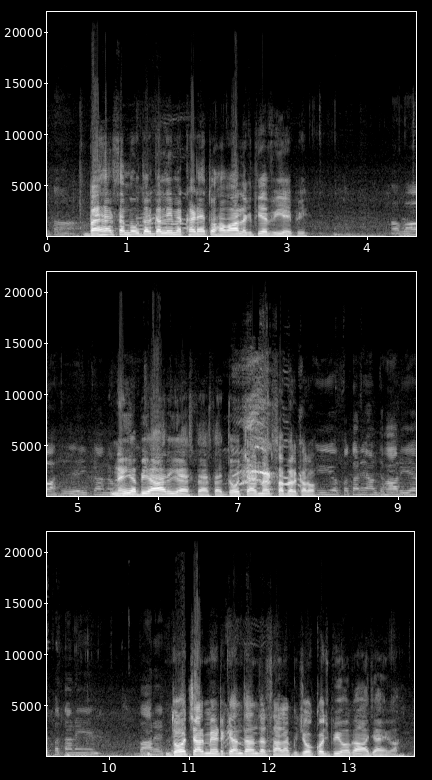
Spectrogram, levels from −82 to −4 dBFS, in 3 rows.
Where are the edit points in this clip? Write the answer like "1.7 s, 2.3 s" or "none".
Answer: none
